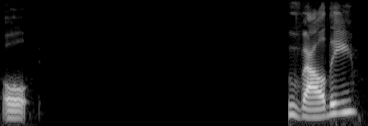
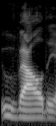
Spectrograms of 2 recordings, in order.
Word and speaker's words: Uvalde: he he went to ol who valdi i ca i pronounced it very very wrong the first day it's ooh valde i believe is how you say the word that was his school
